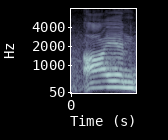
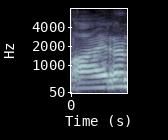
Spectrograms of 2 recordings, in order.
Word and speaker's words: iron: तो वो आयरन नहीं होता, आर साइलेंट हो जाता है, क्या हो जाता है यहाँ पे, आर साइलेंट, तो हो जाता है आयन।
